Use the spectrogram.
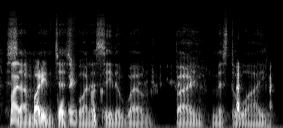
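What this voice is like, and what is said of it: Bad imitation of another person's accent. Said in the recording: “That was a terrible accent... it's pretty terrible... in a Michael Caine accent”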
